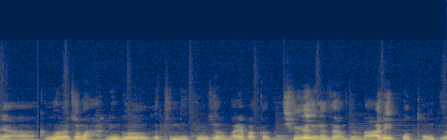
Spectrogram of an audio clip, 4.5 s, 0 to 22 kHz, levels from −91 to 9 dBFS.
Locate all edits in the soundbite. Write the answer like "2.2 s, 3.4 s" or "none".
2.8 s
